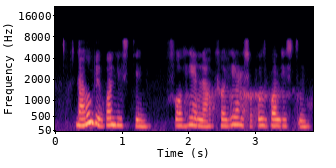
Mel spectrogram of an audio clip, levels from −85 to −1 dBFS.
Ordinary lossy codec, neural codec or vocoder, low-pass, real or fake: none; codec, 16 kHz, 1 kbps, FreqCodec, smaller model; 7.2 kHz; fake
